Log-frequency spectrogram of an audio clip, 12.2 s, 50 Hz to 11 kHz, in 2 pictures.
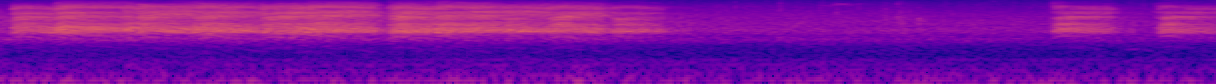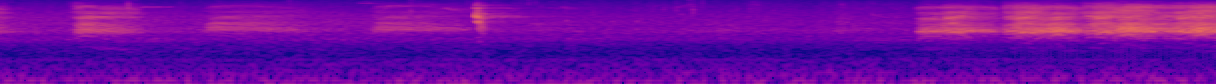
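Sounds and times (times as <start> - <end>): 
crow cawing: 0.1 - 3.4, 5.3 - 8.4, 10.7 - 12.1.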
